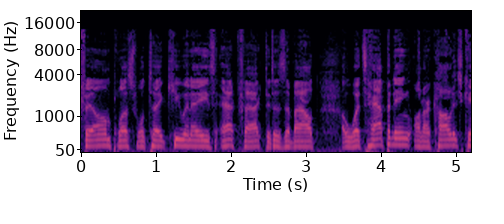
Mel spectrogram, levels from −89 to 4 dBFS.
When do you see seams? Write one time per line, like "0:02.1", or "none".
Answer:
0:01.1
0:02.1
0:02.5
0:03.5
